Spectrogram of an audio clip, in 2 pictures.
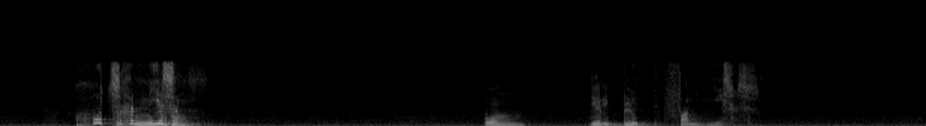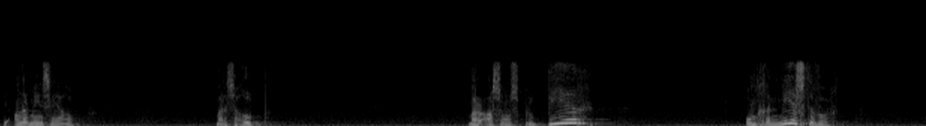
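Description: An elderly man preaches with animation through a microphone in short bursts with pauses, in a large echoing hall.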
